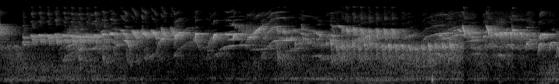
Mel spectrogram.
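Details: Red mosaic agate canary male, recorded 1 November 2024, delivers a long varied song of high rolling trills, slurred sweeps and rapid chirp series without a pause, with one faint click partway through.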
